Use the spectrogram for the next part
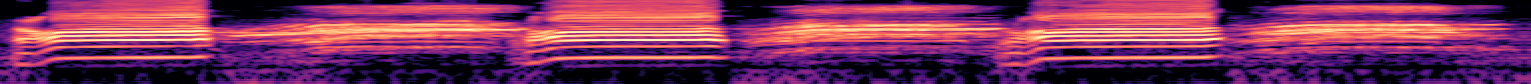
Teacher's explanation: র র র বলার সময় জিহ্বার আগার পিঠ, তাই না? ওই তালুর সঙ্গে লাগবে।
